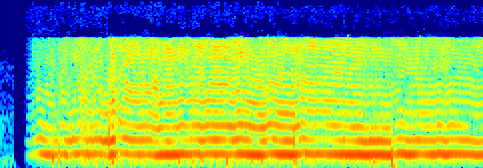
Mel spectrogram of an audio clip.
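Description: A mosquito's wings buzz in a steady, rich, harmonic drone that starts abruptly and holds throughout with a slight waver in pitch, heard alone.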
